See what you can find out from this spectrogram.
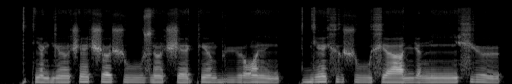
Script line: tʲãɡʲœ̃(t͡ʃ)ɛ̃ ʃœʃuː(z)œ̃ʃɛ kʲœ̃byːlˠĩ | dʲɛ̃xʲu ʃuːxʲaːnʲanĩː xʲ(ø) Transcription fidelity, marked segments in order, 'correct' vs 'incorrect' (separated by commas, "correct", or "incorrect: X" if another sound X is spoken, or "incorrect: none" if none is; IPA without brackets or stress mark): incorrect: ʃ, correct, correct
